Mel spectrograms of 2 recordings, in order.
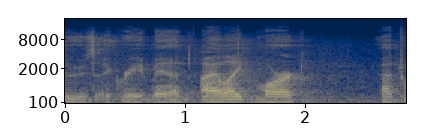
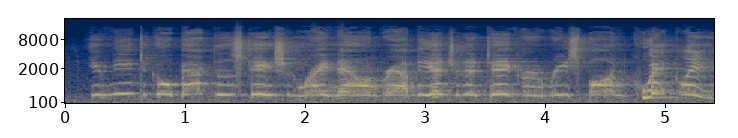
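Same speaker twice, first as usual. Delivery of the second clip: raised, strained, high, squeaky cartoon voice; 7 dB louder than usual. Retelling a radio call heard while watching a column of smoke, in a strained Mickey Mouse voice. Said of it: "In this Mickey Mouse strained voice".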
